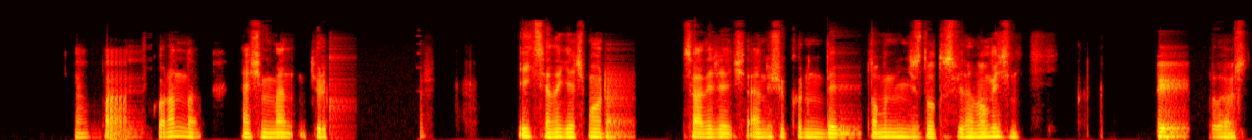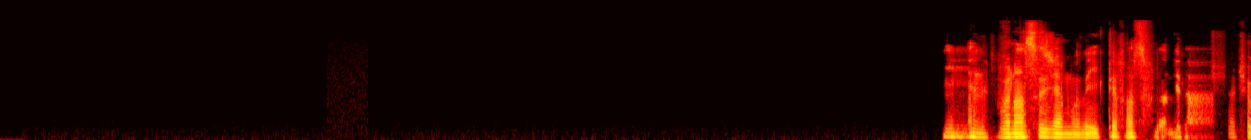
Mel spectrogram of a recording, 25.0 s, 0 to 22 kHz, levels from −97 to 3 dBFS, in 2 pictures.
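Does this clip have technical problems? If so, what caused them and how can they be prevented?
Yes. AAC frame loss with concealment occurs at 0.90–1.55, 3.30–4.32, 6.07–6.35, 8.37–8.69, 11.62–12.23, 15.72–16.19, 22.07–22.23 and 24.41–24.95 s. The decoder repeats the last good spectrum, giving smeared, phasey patches up to about 0.85 s. Robust transport with retransmission or forward error correction prevents this.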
